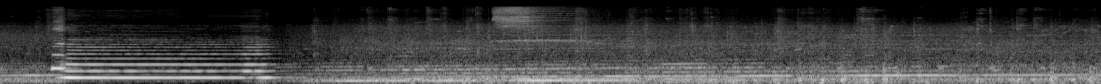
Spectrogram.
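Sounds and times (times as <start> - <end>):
passing train rumble: 0.0 - 11.0
train horn blast: 0.4 - 2.9.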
